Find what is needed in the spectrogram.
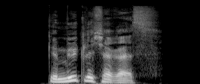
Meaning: strong/mixed nominative/accusative neuter singular comparative degree of gemütlich
- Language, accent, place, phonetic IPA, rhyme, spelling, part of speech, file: German, Germany, Berlin, [ɡəˈmyːtlɪçəʁəs], -yːtlɪçəʁəs, gemütlicheres, adjective, De-gemütlicheres.ogg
